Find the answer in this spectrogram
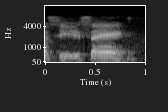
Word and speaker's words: เสแสร้ง: อ่า สม นะ ครับ อย่า เสแสร้ง ก็ อ่าน ว่า เสแสร้ง จะ ไม่ อ่าน รอ เรือ ควบ เข้า ไป ด้วย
